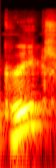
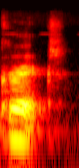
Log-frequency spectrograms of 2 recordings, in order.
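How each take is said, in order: First: The vowel is a long 'ee' sound. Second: The vowel is a short 'i' sound. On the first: "Were they creeks or cricks?" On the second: "Were they creeks or cricks?"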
